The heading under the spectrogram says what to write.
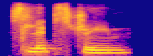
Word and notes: slipstream: Indian

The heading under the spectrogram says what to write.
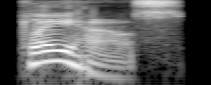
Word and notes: playhouse: British English

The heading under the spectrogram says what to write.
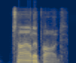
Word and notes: tylopod: British English

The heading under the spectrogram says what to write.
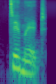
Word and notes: timid: Indian

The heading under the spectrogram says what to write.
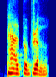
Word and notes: palpebral: Indian

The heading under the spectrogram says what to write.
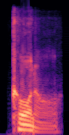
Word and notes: cornel: British English

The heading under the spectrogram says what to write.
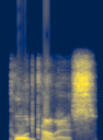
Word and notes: portcullis: British English

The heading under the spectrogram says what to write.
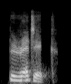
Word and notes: pyretic: Indian

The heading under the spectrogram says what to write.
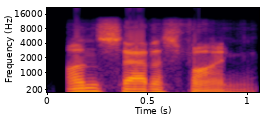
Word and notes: Unsatisfying: American English

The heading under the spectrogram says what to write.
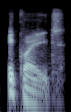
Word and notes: equate: British English

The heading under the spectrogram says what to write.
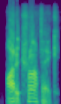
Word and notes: autotrophic: American English

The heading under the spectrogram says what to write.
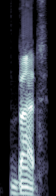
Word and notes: bade: British English

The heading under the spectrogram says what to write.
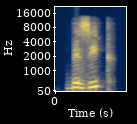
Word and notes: bezique: Indian

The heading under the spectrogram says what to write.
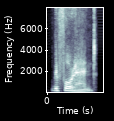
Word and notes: beforehand: Indian

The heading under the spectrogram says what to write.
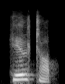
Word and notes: hilltop: Indian

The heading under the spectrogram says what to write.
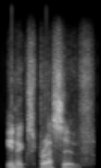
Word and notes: Inexpressive: American English

